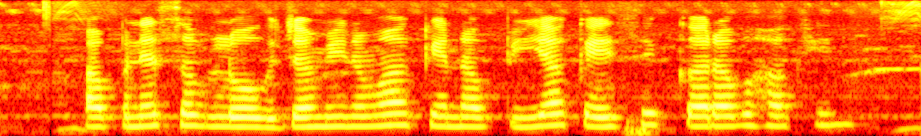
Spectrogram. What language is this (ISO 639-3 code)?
mag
